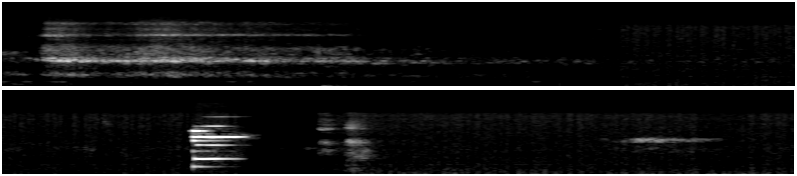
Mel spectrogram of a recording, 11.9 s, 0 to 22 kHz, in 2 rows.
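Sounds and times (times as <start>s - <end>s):
long airy breath during guided breathing exercise: 0.2s - 3.3s.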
